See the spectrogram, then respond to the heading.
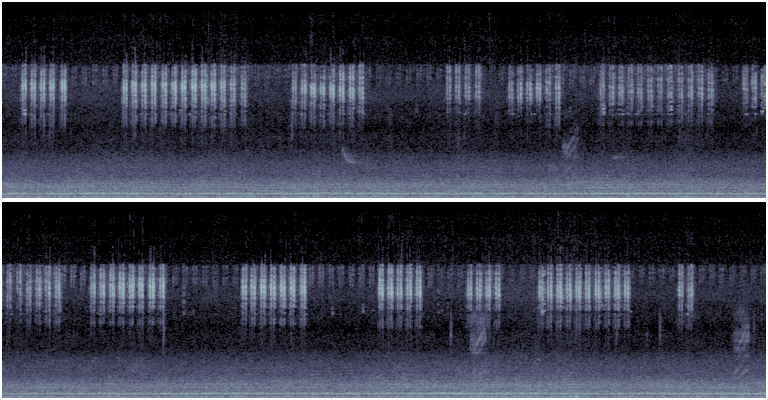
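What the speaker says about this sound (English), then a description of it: "Grasshopper." A grasshopper chirps in a meadow, repeating rapid, buzzy trills in regular bursts with short pauses over a faint outdoor hum, alone with no voices.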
